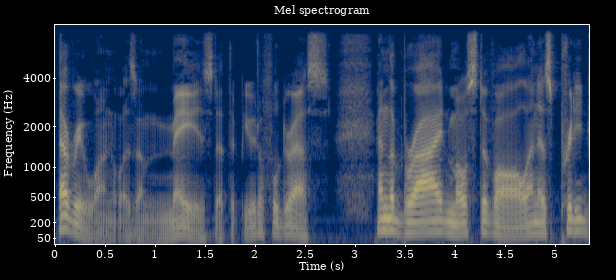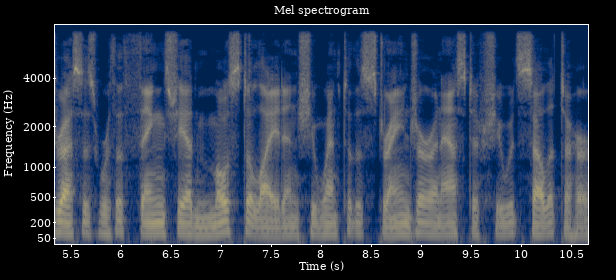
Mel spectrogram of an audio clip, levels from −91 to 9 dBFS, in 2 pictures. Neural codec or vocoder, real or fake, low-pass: none; real; 7.2 kHz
